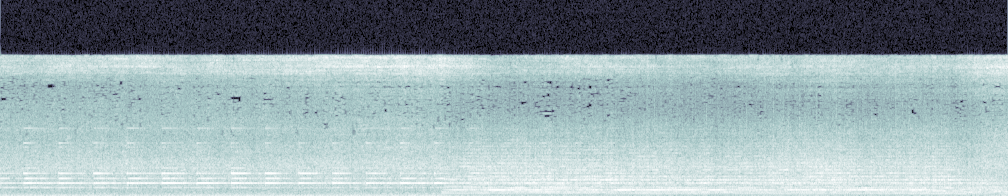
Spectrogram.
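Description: A diesel freight locomotive's multi-chime air horn sounds one long blast, starting about four and a half seconds in and lasting about five seconds, over a steady low rumble from the train. A steady high tone runs through the first half.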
